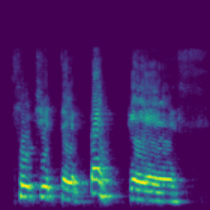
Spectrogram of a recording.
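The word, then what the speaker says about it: Suchitepéquez: Suchitepeques. ¿Dónde está la sílaba tónica? P, la penúltima sílaba.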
